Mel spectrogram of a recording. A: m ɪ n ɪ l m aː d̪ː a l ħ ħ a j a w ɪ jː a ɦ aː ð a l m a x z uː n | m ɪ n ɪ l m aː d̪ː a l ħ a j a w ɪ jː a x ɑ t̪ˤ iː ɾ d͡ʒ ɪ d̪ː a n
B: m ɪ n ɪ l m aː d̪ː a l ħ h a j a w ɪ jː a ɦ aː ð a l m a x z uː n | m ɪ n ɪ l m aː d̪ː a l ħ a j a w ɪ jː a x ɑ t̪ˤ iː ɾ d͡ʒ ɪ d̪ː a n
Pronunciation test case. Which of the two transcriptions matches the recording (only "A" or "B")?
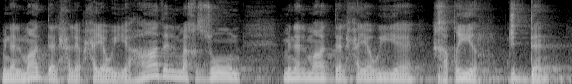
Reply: A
